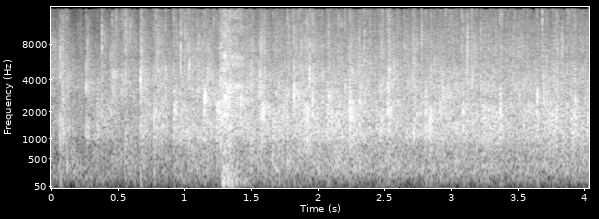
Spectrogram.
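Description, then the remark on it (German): A crowd applauds steadily, dense overlapping claps forming a continuous wash of noise with no voices, holding at an even level throughout. “Das sind Sie eben Bürger, jetzt bekomme ich hier einen Applaus.”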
